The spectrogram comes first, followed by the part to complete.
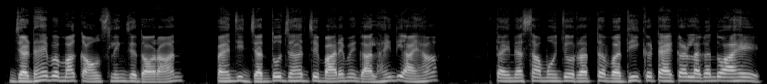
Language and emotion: Sindhi, angry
